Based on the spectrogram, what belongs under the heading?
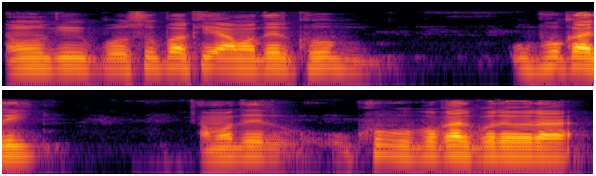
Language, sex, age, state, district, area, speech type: Bengali, male, 45-60, West Bengal, Uttar Dinajpur, urban, spontaneous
